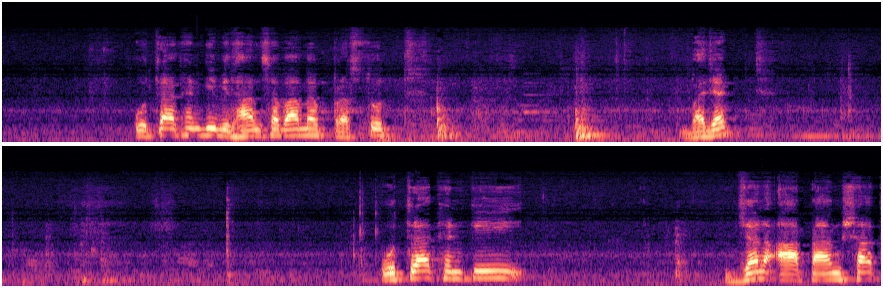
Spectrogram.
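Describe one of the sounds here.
A middle-aged man speaks firmly into a microphone, in pauses.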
